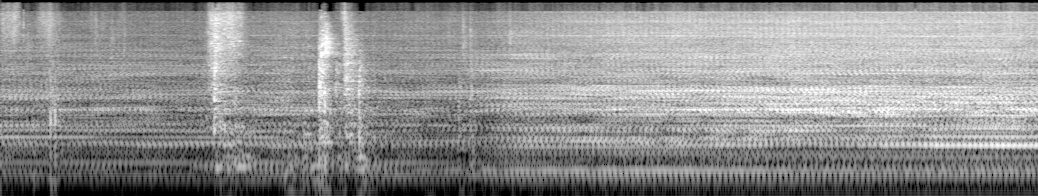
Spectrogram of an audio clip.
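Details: Washing machine that sounded like a diesel engine during the spin: heavy engine-like rumble rising through the spin with knocks early on and strong vibration; the cause was a broken drum bearing, not the shock absorbers, which were replaced first.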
